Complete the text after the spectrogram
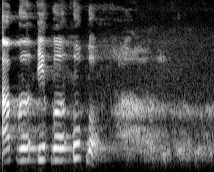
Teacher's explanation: توجہ کریں گے تھوڑی سی تو مخرج جو ہے وہ یہ ہے کہ زبان کی جڑ اور اوپر کا نرم تالو، ایک تو یہ جو سامنے ہوتی ہے نا وہ زبان کی نوک ہے، اور جہاں پہ وہ پیچھے کوا ہے وہ زبان کی جڑ ہے، تو اس کا تعلق اس کے ساتھ ہے۔ زبان کی جڑ اوپر تالو سے، نرم تالو سے ملے گی تو قاف ادا ہوگا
